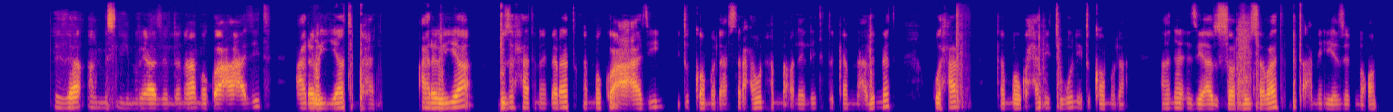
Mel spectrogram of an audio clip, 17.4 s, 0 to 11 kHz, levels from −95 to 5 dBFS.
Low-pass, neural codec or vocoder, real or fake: 9.9 kHz; codec, 16 kHz in and 24 kHz out, 2.2 kbps, FireRedTTS-2 codec; fake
